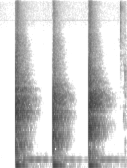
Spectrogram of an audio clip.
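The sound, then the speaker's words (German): Three heavy knocks on the front door of a house, evenly spaced about three-quarters of a second apart, each a loud dull thud with a brief ringing decay, and no voices. “Es dauerte nicht lange, da klopfte jemand an die Haustür.”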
